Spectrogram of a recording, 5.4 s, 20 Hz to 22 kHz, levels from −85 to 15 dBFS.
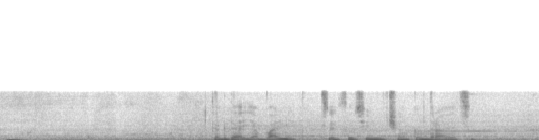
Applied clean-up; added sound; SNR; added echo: none; Train; 13 dB; none.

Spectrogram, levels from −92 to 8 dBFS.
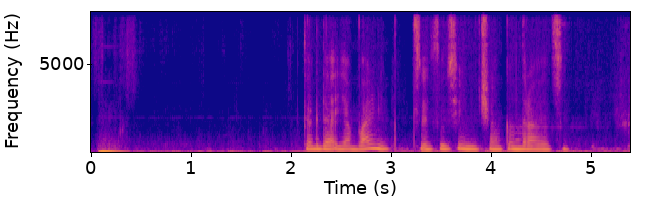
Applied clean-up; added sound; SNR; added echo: neural separator model SepFormer DNS4.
